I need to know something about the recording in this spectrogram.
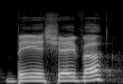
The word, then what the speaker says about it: Beersheva: Was it Hapoel Beersheva? Beersheva, yeah. Yeah. So pronunciation, spot on.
